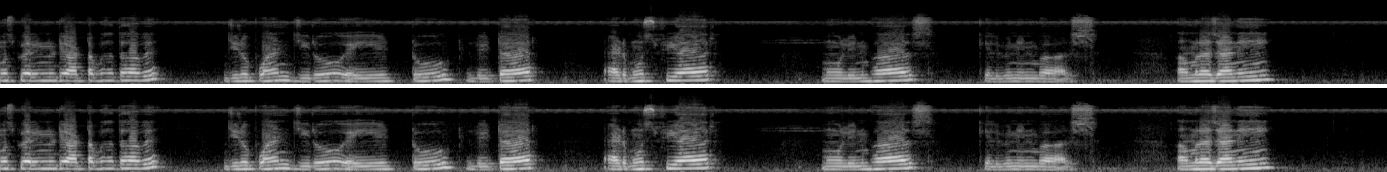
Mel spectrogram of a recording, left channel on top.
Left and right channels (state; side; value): quieter; left; 3.3 dB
